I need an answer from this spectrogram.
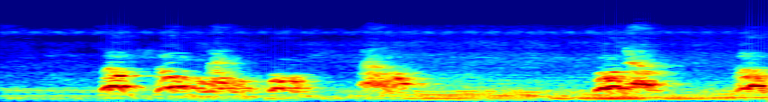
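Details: Household dog giving a fast run of about seven sharp barks in under four seconds, some running together, with a low hum underneath.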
